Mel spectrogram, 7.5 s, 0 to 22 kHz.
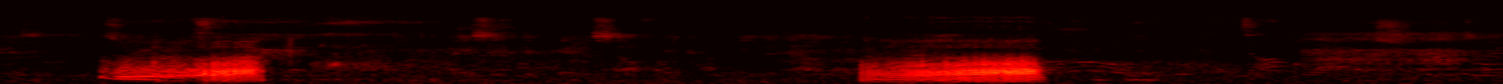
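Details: Munchkin, fallen asleep on the recorder: two loud, low, buzzing snores several seconds apart, roughly 16 a minute, over quiet room noise; ordinary snoring.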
